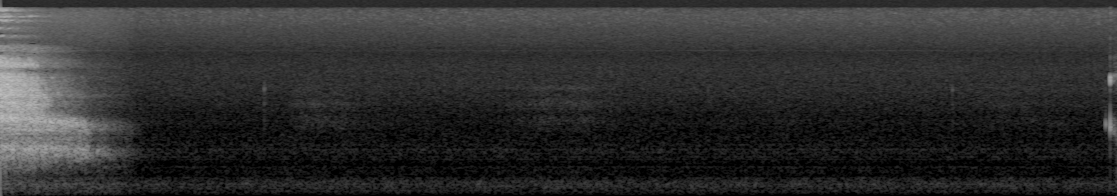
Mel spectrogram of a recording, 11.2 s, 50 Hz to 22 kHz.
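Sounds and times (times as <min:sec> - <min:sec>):
exhaling through open mouth in breathing exercise: 0:00.0 - 0:01.2.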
